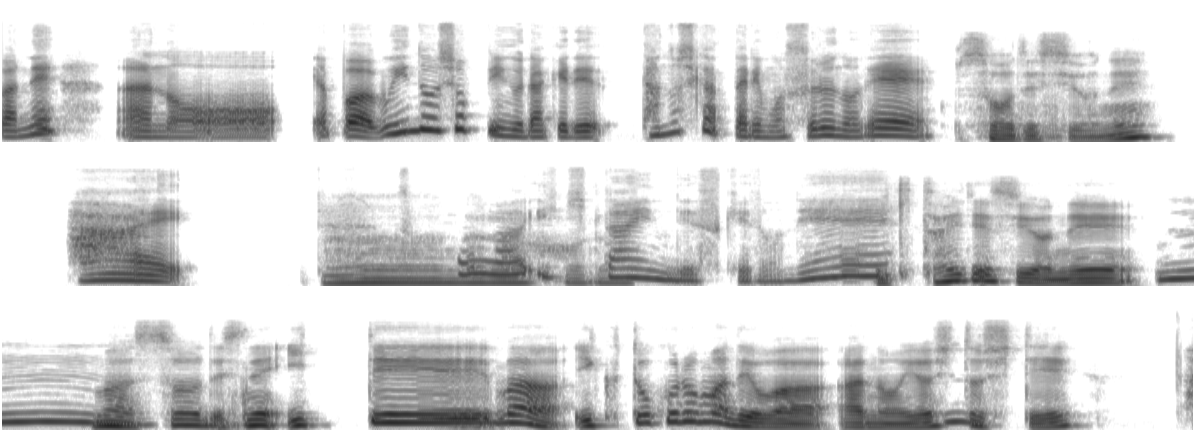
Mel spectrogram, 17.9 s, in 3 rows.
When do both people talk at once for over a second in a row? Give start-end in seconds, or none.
7.9-9.1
